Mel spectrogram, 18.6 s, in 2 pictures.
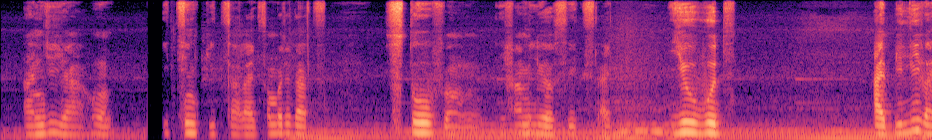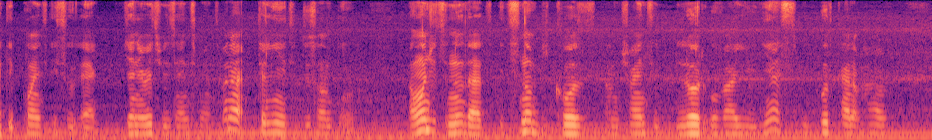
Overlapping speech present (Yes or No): No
